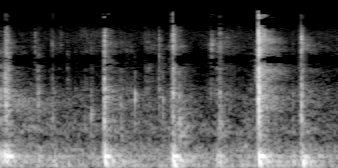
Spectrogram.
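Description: Five short, sharp plastic clicks, irregularly spaced, as Snap Circuits parts are handled and pressed onto the plastic base grid. The loudest click comes about one and a half seconds in.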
